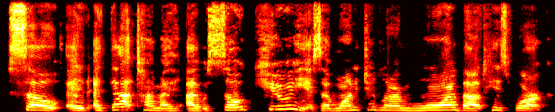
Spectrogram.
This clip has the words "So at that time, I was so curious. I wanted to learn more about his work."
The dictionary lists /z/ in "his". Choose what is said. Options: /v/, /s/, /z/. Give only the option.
/z/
